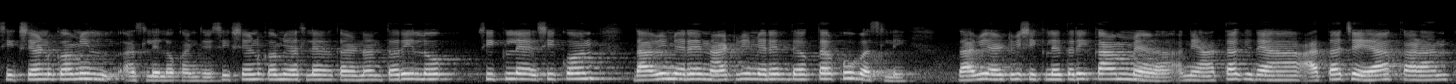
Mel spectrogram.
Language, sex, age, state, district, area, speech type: Goan Konkani, female, 30-45, Goa, Pernem, rural, spontaneous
